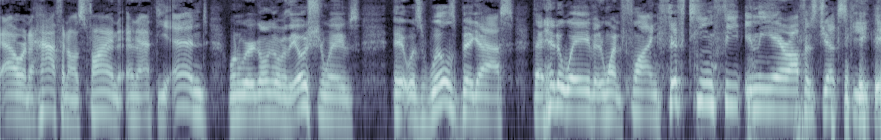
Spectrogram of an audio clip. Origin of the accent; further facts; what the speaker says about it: Virginia, United States; we're from Virginia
